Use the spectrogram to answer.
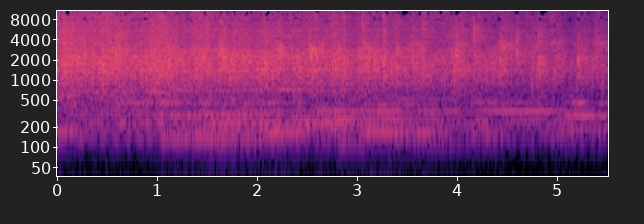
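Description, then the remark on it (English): An audience claps hands in a dense, sustained burst of applause lasting several seconds, loud and steady, with a faint murmur of voices and low tones underneath. “Clap your hands, you have victory weapons.”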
